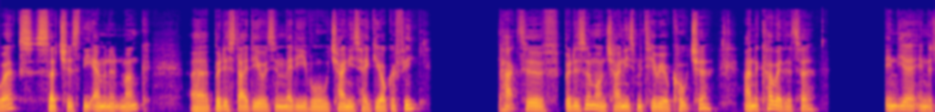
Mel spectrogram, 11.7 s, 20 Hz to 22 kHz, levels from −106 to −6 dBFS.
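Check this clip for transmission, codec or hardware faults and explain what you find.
Two faults of one kind turn up, both a clipped start after a pause. At 5.97 to 6.24 s, following a silence of 0.67 s, speech bursts in abruptly with its opening sounds missing, about 0.27 s gone. At 10.78 to 11.07 s, right after "and a co editor" and a 0.5 s pause, the same thing happens, losing about 0.29 s. The output device drops into a sleep state during silence and needs that time to wake and lock again, so the onset is swallowed.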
